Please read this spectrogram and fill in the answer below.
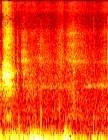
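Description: Wind buffeting the microphone outdoors: a low, uneven rumble that rises and falls in gusts.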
